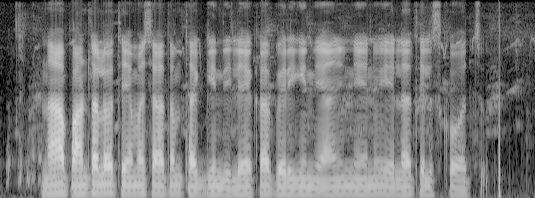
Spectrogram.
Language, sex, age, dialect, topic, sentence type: Telugu, male, 18-24, Telangana, agriculture, question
